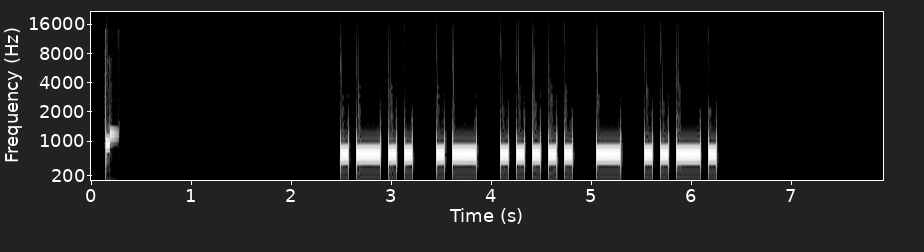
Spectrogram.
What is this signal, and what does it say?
Morse code, heard as a keyed tone, about 15 wpm, 700 Hz. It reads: LA5TF
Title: DXCC-100 Call Signs - 5 Characters - Repeated 2x - 15wpm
